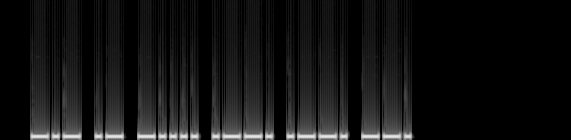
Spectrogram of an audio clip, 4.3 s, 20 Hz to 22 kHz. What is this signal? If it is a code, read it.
Morse code, heard as a keyed tone, about 30 wpm, 700 Hz. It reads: KA6PPG
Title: USA Call Signs - 6 Characters - Repeated 2x - 30wpm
